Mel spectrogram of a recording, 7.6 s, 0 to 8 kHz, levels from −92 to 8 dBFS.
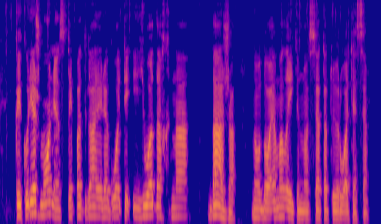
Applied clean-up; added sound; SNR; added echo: none; none; none; none.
